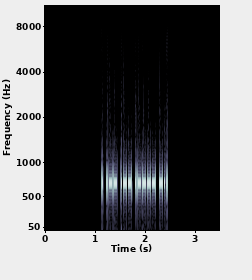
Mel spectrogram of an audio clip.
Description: Morse code, heard as a keyed tone, about 52 wpm, 700 Hz. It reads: EWW1D
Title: Five Challenging Letter-Number Combinations 50wpm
